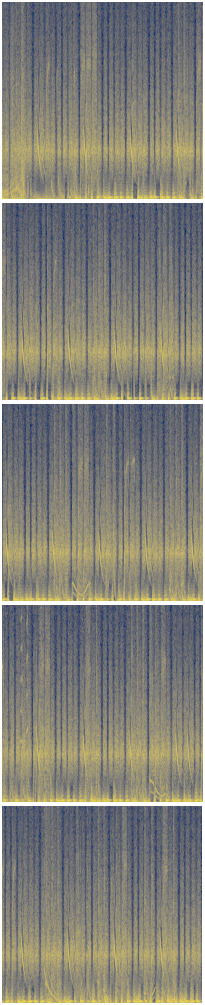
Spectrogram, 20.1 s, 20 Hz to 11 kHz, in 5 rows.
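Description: Live electronic music from an Erica Synths Perkons HD-01 drum machine and modular synthesizers: a dense, hard, steady drum groove over a sustained synth bass, with the kick run through an EarthQuaker Data Corrupter. The level drops briefly about half a second in and the full groove returns about two seconds in.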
